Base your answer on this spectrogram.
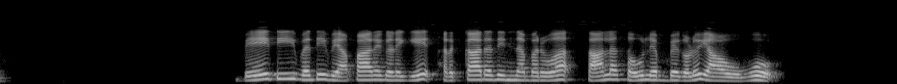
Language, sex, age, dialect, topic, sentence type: Kannada, female, 60-100, Central, agriculture, question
